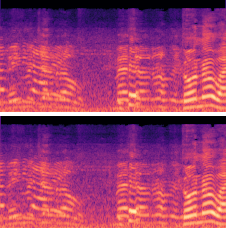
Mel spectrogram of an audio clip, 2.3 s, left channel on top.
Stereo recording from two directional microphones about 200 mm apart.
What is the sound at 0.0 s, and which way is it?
A man's voice, 15° left (ahead or behind).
